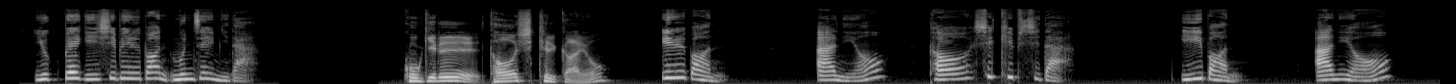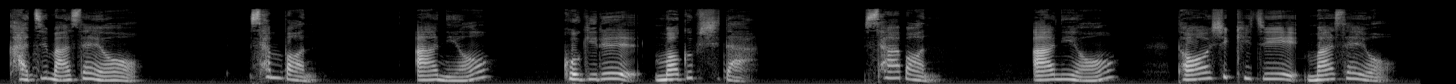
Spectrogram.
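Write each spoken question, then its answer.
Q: 고기를 더 시킬까요?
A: 4: 아니요, 더 시키지 마세요.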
